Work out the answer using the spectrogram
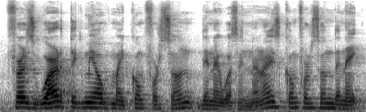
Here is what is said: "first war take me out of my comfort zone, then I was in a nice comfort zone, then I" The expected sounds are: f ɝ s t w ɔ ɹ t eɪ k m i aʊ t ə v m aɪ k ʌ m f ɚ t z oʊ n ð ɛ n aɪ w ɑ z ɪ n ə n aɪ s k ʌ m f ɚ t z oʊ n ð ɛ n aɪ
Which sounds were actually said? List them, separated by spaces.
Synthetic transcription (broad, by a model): f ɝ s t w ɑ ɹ t eɪ k m i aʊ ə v m aɪ k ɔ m f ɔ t s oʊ n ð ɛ n aɪ w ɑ s ɪ n ə n aɪ s k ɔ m f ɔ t s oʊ n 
